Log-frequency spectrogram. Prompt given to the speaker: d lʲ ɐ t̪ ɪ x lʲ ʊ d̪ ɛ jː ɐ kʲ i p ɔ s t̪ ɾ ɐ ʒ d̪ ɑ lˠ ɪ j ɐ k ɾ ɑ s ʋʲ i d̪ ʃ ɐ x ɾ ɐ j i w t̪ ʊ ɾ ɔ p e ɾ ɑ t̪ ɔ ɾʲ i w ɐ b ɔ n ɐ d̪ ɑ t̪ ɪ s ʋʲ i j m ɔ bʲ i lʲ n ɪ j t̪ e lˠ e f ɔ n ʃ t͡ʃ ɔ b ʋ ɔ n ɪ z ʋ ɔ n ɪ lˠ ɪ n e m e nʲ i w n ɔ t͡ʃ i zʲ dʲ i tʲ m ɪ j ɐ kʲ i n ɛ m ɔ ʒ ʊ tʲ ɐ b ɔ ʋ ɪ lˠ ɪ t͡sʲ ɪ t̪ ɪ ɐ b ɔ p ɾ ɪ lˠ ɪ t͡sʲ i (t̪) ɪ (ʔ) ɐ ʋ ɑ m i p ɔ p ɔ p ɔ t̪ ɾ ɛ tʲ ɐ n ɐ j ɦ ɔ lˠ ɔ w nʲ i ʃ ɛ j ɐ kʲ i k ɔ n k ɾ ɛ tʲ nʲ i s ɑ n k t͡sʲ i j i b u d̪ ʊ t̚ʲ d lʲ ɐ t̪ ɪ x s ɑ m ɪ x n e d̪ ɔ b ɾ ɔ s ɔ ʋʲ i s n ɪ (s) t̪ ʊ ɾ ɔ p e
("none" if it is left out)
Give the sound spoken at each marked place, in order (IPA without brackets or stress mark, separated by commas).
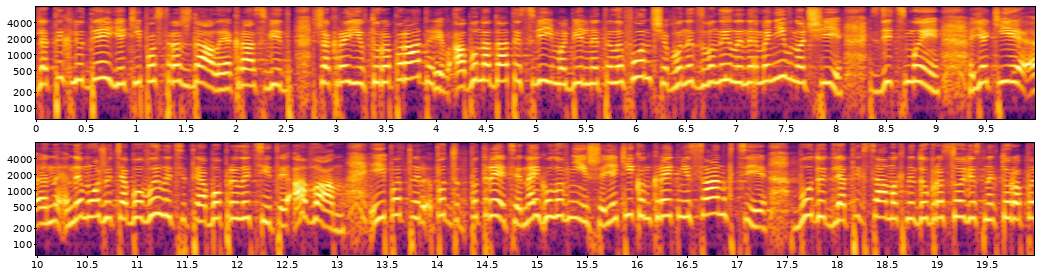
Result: t̪, ʔ, x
